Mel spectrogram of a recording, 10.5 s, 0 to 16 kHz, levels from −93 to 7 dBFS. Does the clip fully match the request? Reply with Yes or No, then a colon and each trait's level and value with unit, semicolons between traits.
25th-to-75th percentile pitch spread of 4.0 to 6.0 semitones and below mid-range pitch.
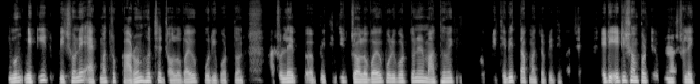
Yes: average, 4.4 semitones; low, 130 Hz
